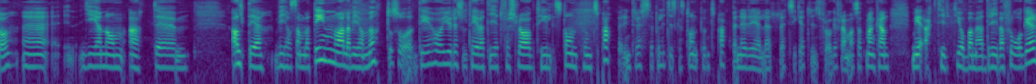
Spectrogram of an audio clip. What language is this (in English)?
Swedish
